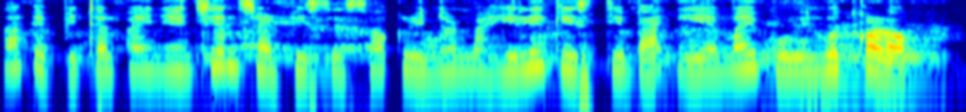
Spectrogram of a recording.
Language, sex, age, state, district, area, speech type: Assamese, female, 18-30, Assam, Kamrup Metropolitan, urban, read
